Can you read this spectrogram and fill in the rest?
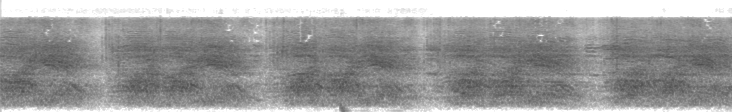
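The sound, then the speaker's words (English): A large crowd of protesters at a Joe Biden event, in a shouting match with supporters, screams and yells loudly, the roar surging and dipping in a steady rhythm about five times, like a chant, with no single voice standing out. “The protesters are still screaming in the background.”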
